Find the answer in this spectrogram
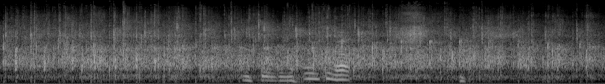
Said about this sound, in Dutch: mag ik nog één keer een eh, applaus voor onze spreker?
